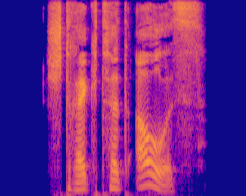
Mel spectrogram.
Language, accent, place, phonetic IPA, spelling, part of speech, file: German, Germany, Berlin, [ˌʃtʁɛktət ˈaʊ̯s], strecktet aus, verb, De-strecktet aus.ogg
- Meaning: inflection of ausstrecken: 1. second-person plural preterite 2. second-person plural subjunctive II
